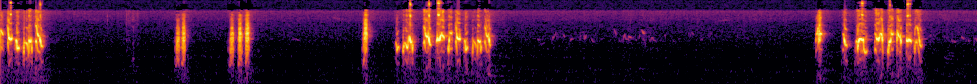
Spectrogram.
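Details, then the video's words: Iraqi bulbul in raw Mandali-style song, used for tutoring young bulbuls: short bursts of chirpy, warbled notes in four scattered phrases, the longest near four and eight seconds, with silent gaps between. "تغريد بلبل عراقي خام مندلاوي راقي ساعة كاملة التعليم افراخ البلابل"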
